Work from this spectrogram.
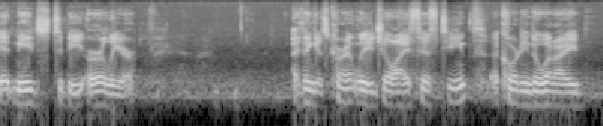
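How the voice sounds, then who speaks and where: A man speaks at a medium pitch in a monotone, flat way, with long, frequent pauses and very even loudness. Noticeable background noise runs underneath. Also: moderate pace. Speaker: public commenter. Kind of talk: public comment at board meeting.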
